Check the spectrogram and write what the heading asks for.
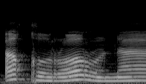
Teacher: قاف پہ کلکلا ہو رہا ہے کیونکہ قاف پہ ساکن ہے ، قاف کو پر پڑھیں گے، دونوں را کو پر پڑھیں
